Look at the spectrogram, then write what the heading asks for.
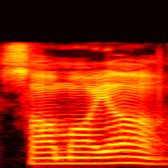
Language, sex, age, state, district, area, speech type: Odia, male, 30-45, Odisha, Nayagarh, rural, read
